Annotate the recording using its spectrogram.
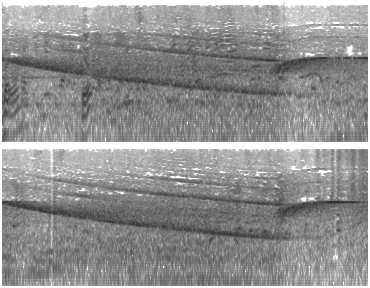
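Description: Wailing siren whose pitch rises quickly, holds briefly, then falls slowly. The cycle repeats about every four and a half seconds, with voices underneath.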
